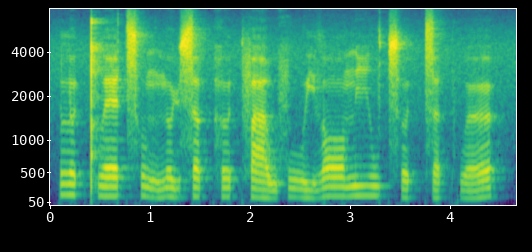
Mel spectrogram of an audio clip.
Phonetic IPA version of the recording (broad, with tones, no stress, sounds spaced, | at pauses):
l ɵ˧ t̚ kʷʰ ɛː˨ t͡sʰ ʊ˨˩ ŋ n̪ ɵ˨˩ ɥ s ɐ˨ k̚ h ɵ˨˥ t̚ f aː˨˩ w f uː˨˩ j l ɔː˥ n̪ iː˥ w t͡sʰ ɵ˨˥ t̚ t͡s ɐ˨˥ t̚ kʷ œː˨˥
